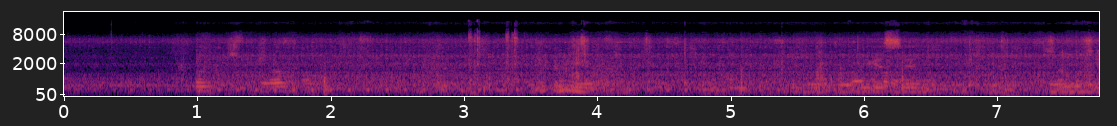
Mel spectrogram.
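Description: Men talk quietly outdoors.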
